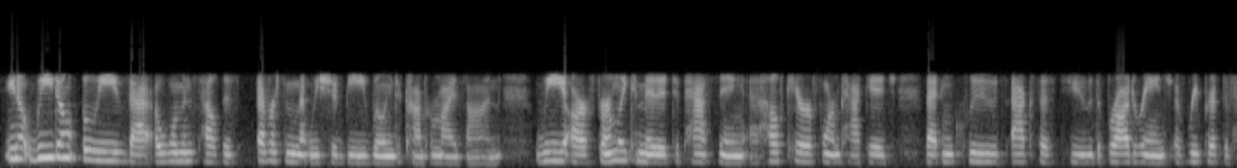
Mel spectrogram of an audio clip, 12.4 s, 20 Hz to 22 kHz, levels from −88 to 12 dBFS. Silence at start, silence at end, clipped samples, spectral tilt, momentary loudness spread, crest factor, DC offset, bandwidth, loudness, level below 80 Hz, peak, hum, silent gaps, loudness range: 0.05 s; 0 s; under 0.1%; -6.5 dB/octave; 9 LU; 16 dB; under 0.1%; 4.2 kHz; -20 LUFS; -76 dBFS; -4 dBFS; none; none; 3 LU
